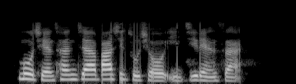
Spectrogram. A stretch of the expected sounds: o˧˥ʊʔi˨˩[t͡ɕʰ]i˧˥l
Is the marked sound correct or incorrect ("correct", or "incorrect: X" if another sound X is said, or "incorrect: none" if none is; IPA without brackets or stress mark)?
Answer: incorrect: t͡ɕ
